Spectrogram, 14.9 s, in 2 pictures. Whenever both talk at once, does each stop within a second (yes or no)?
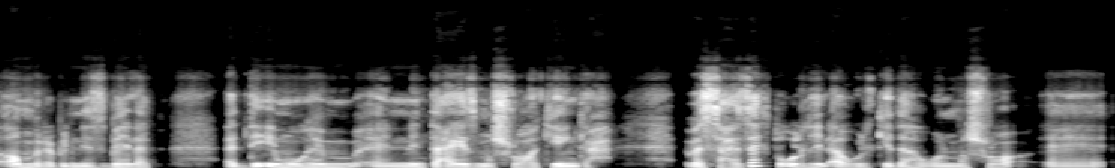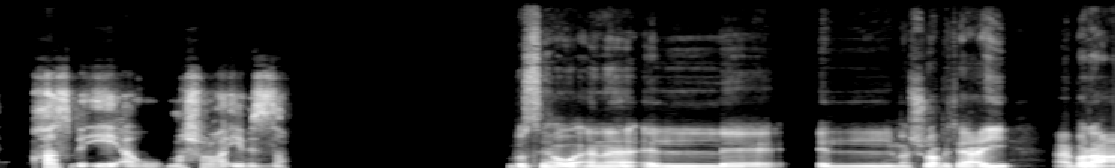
yes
